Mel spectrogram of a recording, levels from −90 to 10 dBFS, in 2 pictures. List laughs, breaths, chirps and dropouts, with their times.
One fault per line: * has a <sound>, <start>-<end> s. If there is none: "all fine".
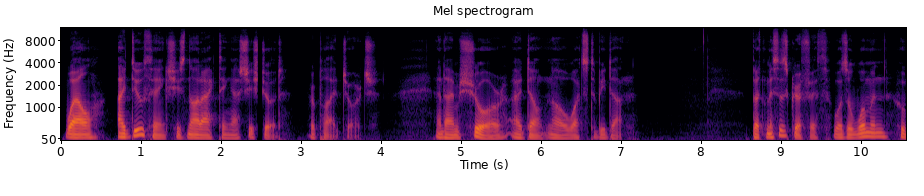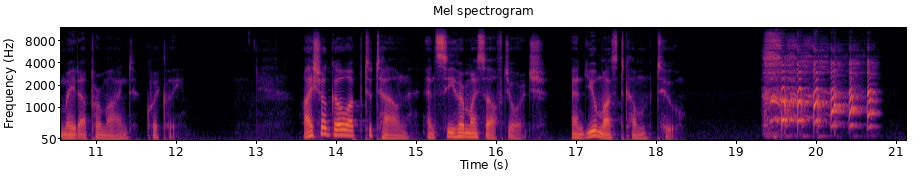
* has a dropout, 2.4-2.5 s
* has a laugh, 19.3-20.9 s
